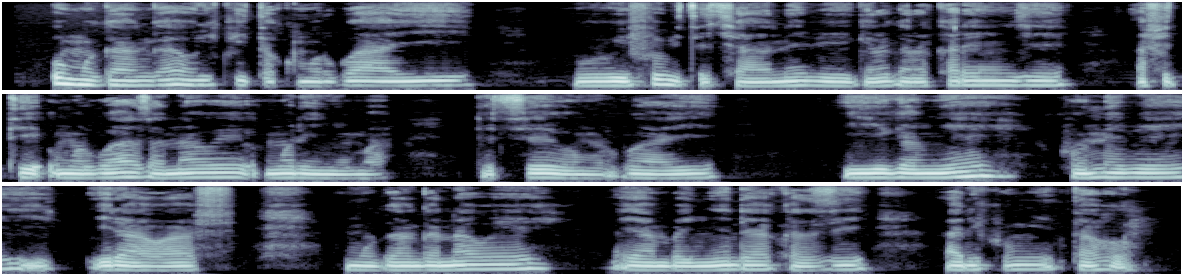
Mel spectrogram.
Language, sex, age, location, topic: Kinyarwanda, male, 18-24, Huye, health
